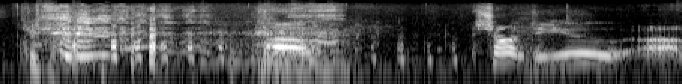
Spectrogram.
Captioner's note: laughs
